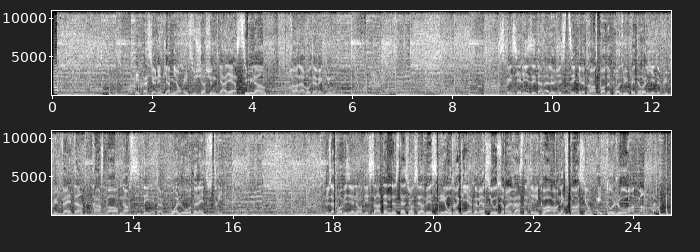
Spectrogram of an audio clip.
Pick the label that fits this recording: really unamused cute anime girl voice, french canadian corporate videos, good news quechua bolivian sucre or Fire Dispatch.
french canadian corporate videos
